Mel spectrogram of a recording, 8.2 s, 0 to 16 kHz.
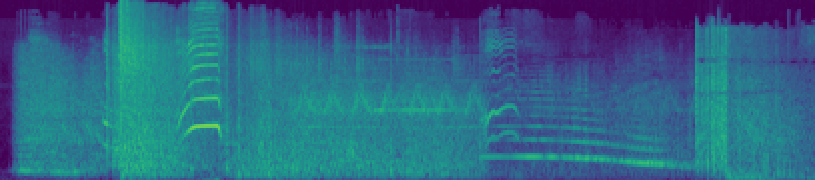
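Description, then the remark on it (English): Several loud explosions boom at irregular intervals in Caracas, Venezuela, around 2 a.m., against a noisy outdoor background, with rising and falling whistling tones sweeping between the blasts. “last Saturday morning by text messages or WhatsApp calls alerting you with videos of explosions like these rocking the capital, Caracas.”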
